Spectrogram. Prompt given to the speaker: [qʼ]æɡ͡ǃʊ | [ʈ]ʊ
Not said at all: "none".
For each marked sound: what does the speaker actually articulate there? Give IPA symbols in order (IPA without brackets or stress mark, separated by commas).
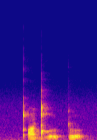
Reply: qʼ, ʈ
